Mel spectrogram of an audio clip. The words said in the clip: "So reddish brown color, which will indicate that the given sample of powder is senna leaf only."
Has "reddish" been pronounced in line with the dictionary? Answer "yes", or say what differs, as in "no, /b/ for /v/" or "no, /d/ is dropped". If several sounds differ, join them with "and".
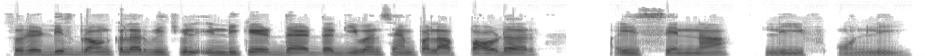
no, /s/ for /ʃ/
